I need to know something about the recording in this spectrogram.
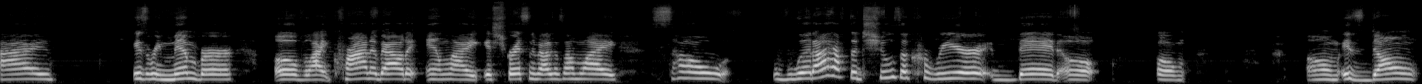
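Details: Stuttering in an adult woman, a senior college accounting student who stutters and began speech therapy in college.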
